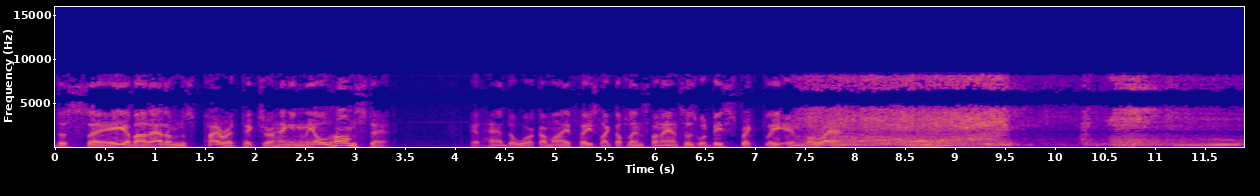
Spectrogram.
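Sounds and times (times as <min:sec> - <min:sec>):
speech: 0:00.0 - 0:03.4, 0:04.2 - 0:09.1
car engine revving as the vehicle pulls away: 0:07.4 - 0:11.8.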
